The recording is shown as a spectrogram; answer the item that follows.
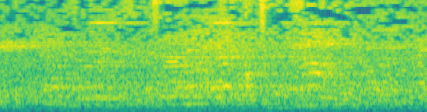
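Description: Indistinct background chatter of several people's voices, steady and overlapping, with no single voice standing out.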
